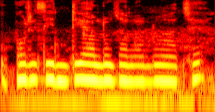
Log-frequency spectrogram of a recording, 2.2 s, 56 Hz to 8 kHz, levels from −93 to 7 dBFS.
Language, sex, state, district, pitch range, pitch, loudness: Bengali, female, Tripura, West Tripura, 225-235 Hz, 225 Hz, -13 LUFS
